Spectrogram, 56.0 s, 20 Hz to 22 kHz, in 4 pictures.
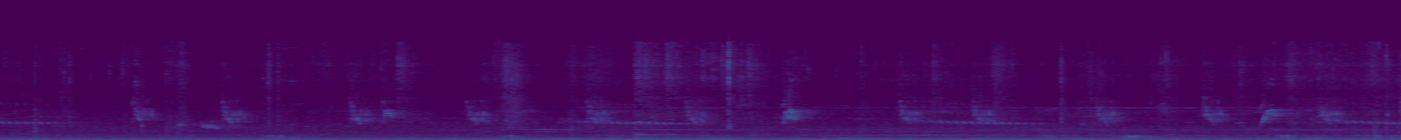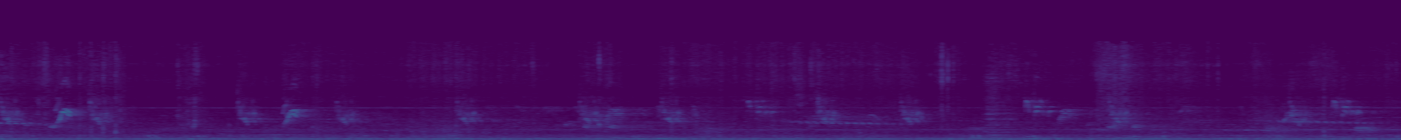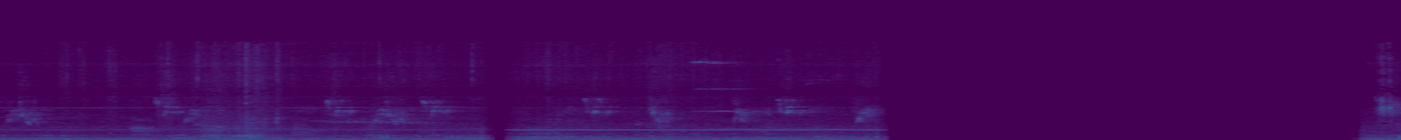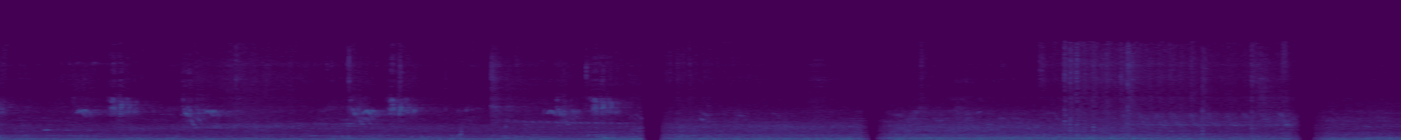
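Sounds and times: outdoor background noise: 0.0 - 37.0, 41.6 - 56.0
birds chirping: 3.5 - 32.9, 42.8 - 49.6.

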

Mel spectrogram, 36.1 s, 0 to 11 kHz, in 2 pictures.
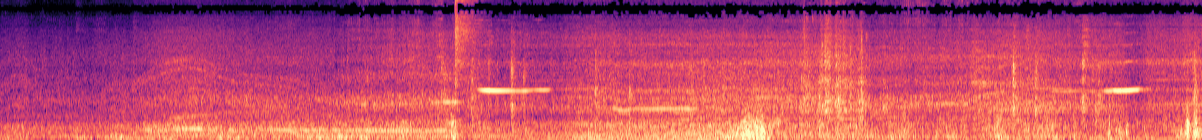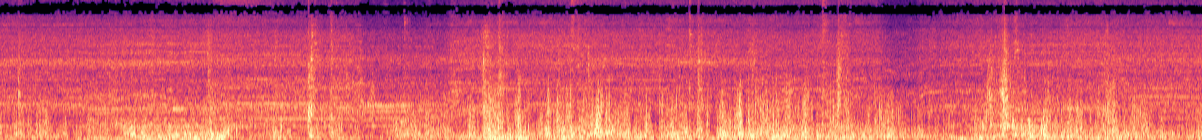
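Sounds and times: garbage truck diesel engine: 0.0 - 36.0
air brake hiss: 6.8 - 7.2.

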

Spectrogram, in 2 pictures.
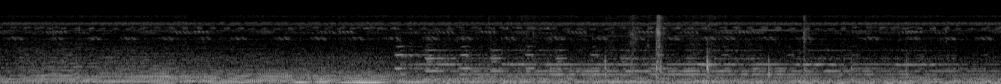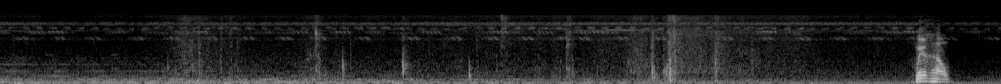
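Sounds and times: crickets chirping: 0.0 - 20.0
footsteps on paving: 6.0 - 8.1, 13.1 - 17.6.

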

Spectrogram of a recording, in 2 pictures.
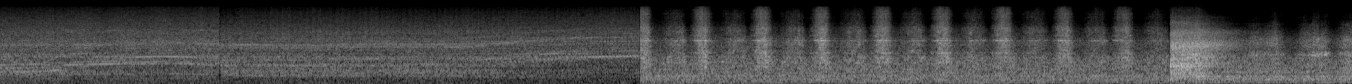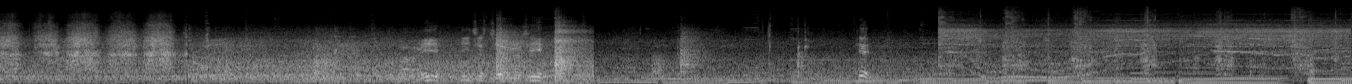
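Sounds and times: electric circular saw running: 0.0 - 6.6, 22.9 - 27.0
handsaw rasping through wood: 6.4 - 11.7, 12.5 - 15.4, 23.6 - 27.0.

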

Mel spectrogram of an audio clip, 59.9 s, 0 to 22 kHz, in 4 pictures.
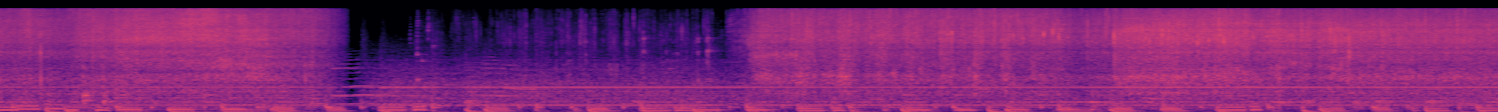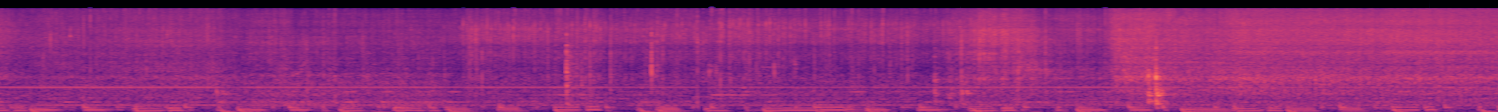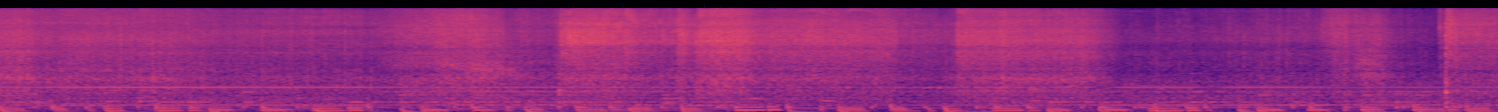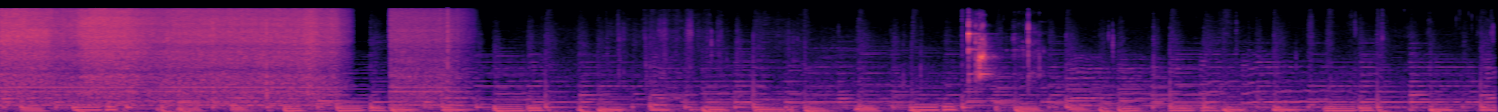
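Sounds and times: food sizzling in frying pan: 0.0 - 3.5, 4.6 - 49.7.

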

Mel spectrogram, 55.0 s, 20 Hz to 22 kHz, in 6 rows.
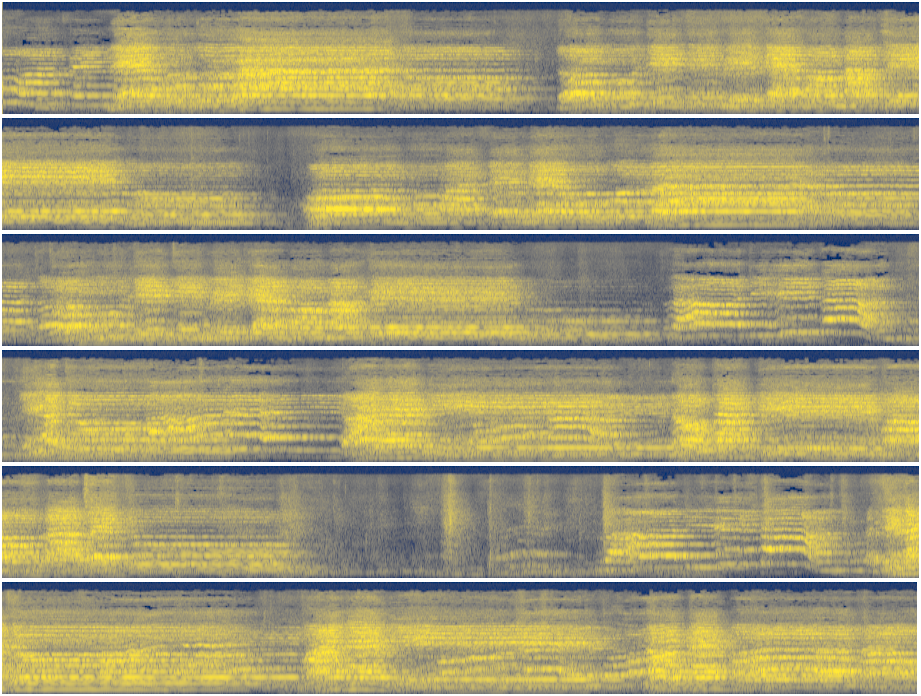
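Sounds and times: choir singing unaccompanied: 0.0 - 55.0.

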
